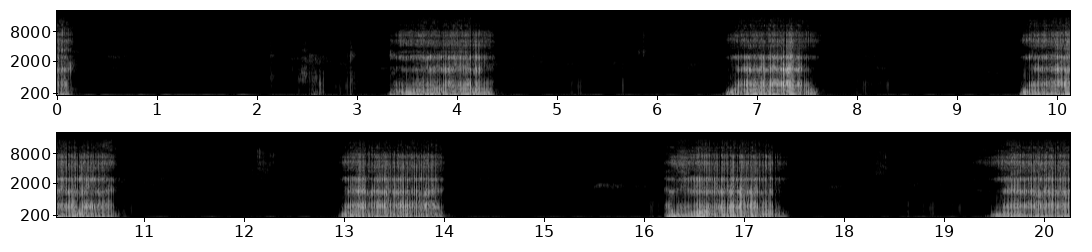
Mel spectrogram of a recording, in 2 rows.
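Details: Simulated cartoon snoring sound effect of the character Star: regular rasping snores, about 19 a minute, each around a second with quiet pauses between.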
